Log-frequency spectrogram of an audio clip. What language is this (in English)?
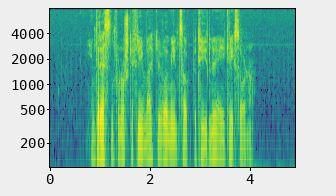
Norwegian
